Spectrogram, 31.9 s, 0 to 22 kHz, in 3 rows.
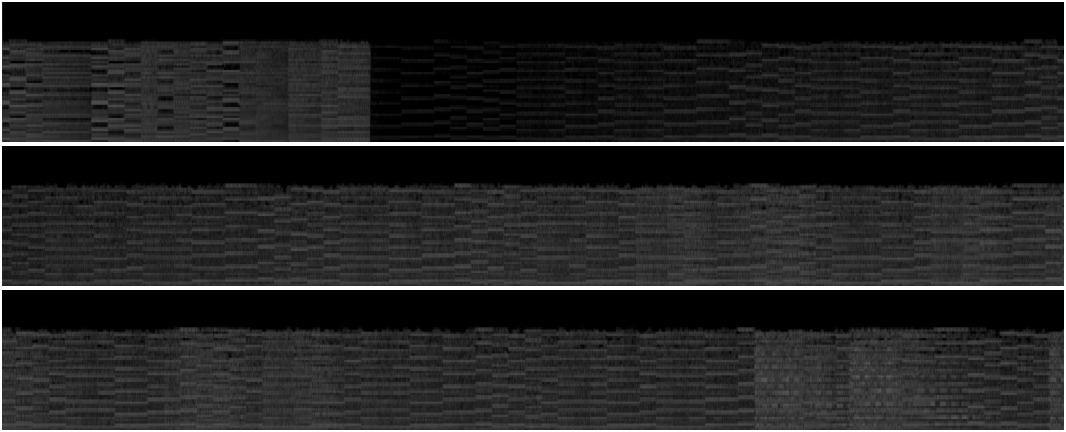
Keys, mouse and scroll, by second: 0.2-0.5 scroll down 1, 0.5 middle click, 3.6 middle click, 16.5 KP_1, 19.2 right click, 19.6-20.8 scroll up 1, 20.8-21.2 scroll up 1, 24.2 Tab, 26.0 shift+middle click, 27.3 click.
